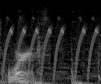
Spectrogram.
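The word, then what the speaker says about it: Kwirk: Um, a lot of these puzzles come from an older Atlas game that came out for the Game Boy called Quirk, spelled like K W I R K.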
